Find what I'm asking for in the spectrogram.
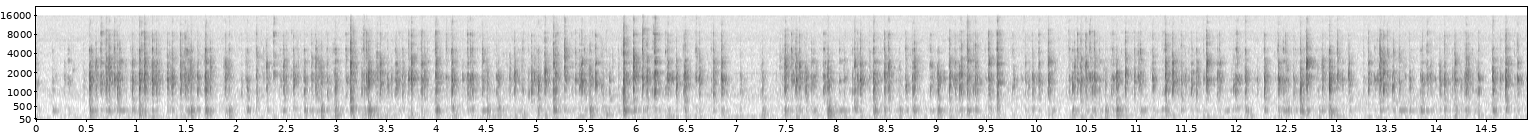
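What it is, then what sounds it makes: Plastic mechanical keyboard. Fingertips of both hands type continuously on a compact white mechanical keyboard with backlit plastic keycaps. The result is a steady stream of short, crisp clacks with bright treble and no low-end thump. Each keystroke dies away almost instantly, with a few louder strokes standing out.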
